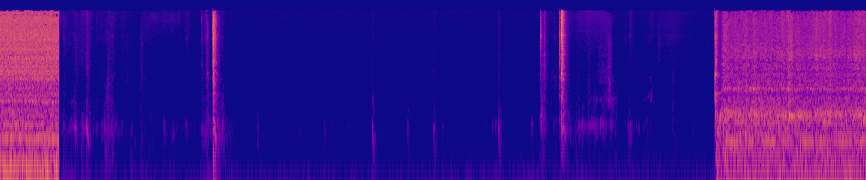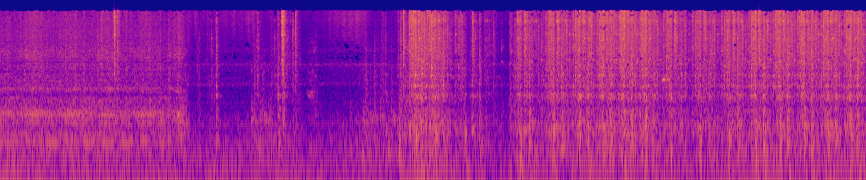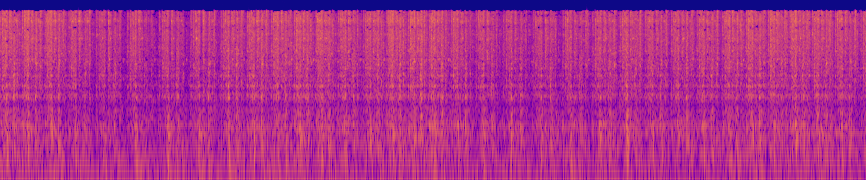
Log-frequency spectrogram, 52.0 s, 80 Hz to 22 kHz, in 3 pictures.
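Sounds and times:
sole-stitching machine running: 0.0 - 1.2, 14.3 - 21.2, 24.6 - 51.9.

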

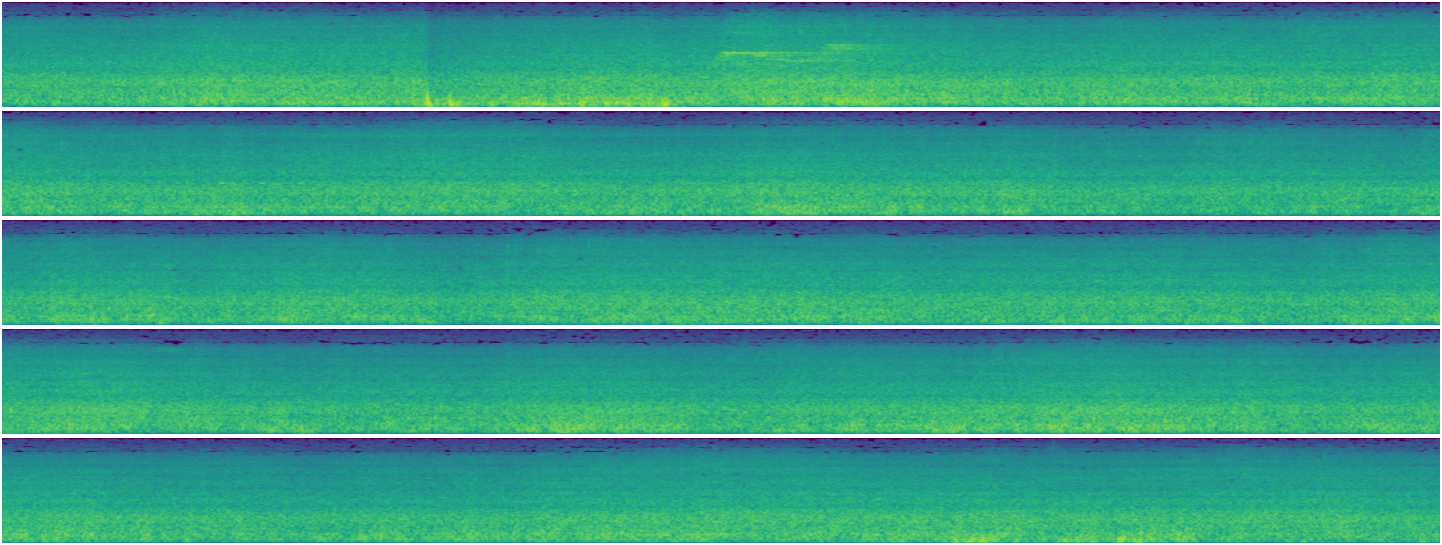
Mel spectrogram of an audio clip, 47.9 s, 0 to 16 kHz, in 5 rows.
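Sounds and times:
gentle sea waves washing: 0.0 - 47.9.

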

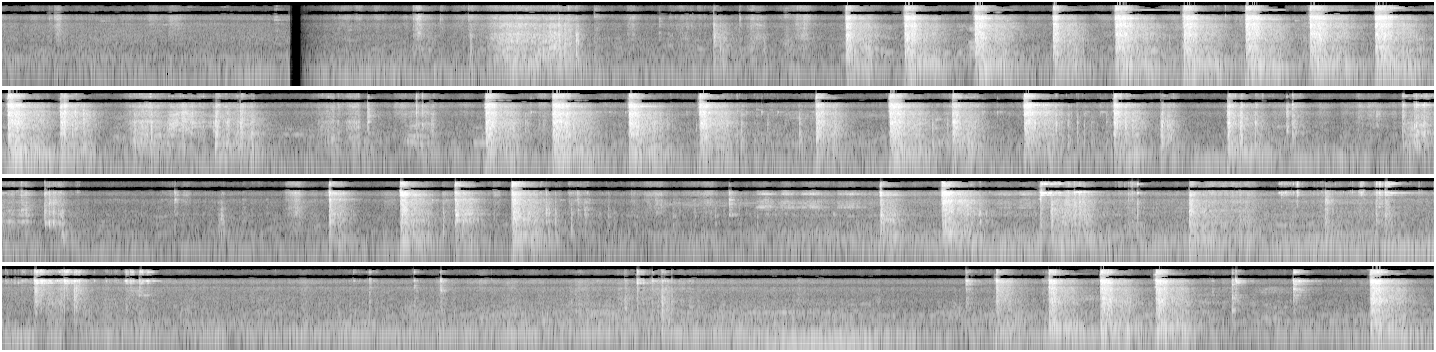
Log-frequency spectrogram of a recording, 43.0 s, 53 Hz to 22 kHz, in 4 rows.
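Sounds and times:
hammer striking metal punch: 6.3 - 11.6, 14.3 - 20.6, 23.9 - 25.8, 28.0 - 30.6, 39.4 - 42.9.

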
